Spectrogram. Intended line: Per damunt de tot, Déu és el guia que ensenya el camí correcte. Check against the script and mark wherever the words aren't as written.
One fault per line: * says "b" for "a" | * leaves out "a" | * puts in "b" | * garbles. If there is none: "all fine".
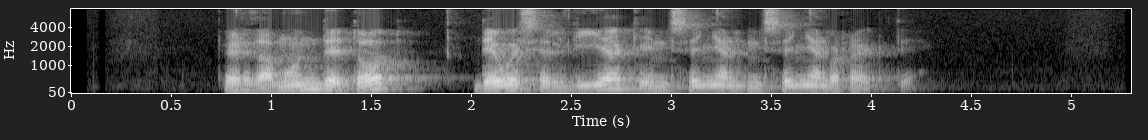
* says "ensenya" for "camí"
